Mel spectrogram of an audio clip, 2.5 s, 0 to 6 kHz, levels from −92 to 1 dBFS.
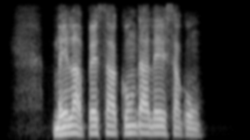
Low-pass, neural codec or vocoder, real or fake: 5.4 kHz; codec, 16 kHz in and 24 kHz out, 0.4 kbps, LongCat-Audio-Codec, two codebook decoder; fake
